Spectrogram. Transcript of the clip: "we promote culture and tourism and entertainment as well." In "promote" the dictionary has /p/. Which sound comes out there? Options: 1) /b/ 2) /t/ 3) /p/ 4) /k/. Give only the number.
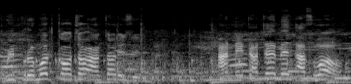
3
